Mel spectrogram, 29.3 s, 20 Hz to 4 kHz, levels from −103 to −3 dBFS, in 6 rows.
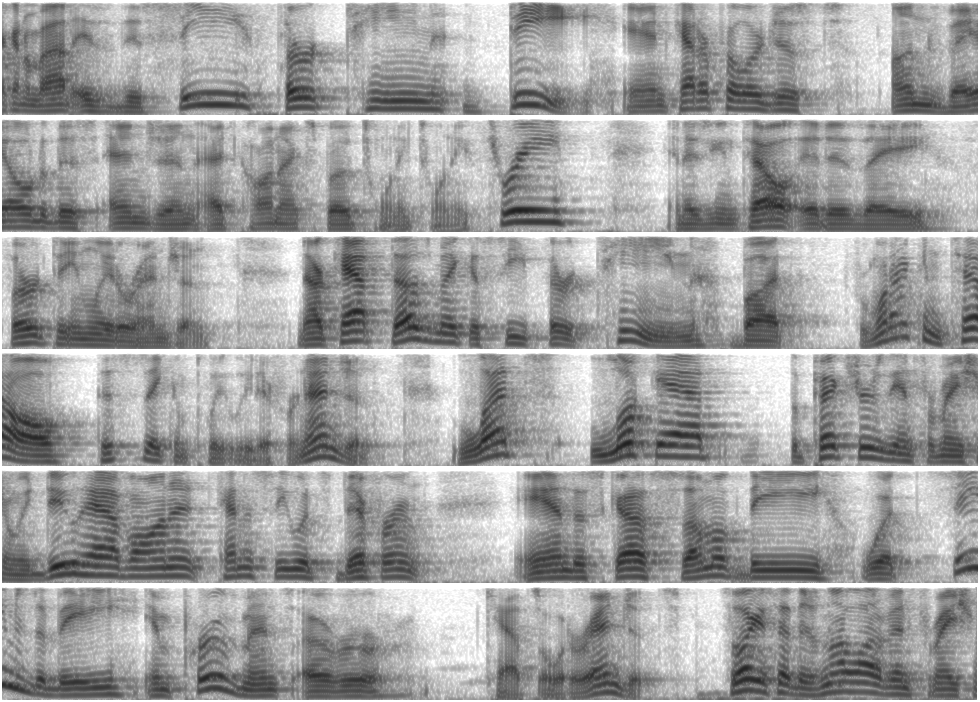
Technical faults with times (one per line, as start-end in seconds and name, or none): none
